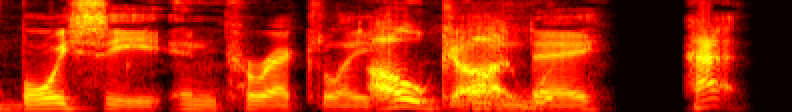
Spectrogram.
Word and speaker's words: Boise: that was a thing it's not Boise no Boise no it's not it's Boise okay hard you have to make a hard C out of that s why did you say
